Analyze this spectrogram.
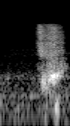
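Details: Short rushing puff of air rising from quiet room noise and fading within half a second as the speaker's own mechanical ventilator delivers a breath during podcast recording.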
